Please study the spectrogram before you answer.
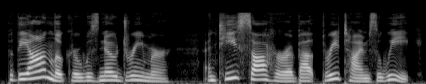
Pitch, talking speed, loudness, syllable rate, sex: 185 Hz, 210 wpm, -18 LUFS, 5.3 syllables/s, female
